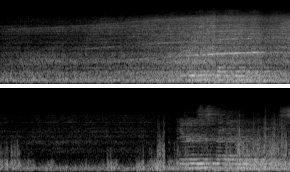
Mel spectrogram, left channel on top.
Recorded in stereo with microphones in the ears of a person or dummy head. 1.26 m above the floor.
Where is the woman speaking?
10° left (ahead or behind), 3.5 m; by 2.9 s 15° left (ahead or behind), 4 m.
